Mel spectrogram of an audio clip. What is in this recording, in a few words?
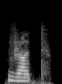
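"vrat" Hindi, female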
